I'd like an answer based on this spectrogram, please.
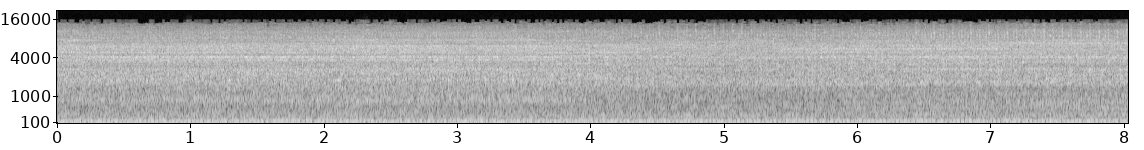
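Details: Jeep Cherokee XJ idling after swapping in refurbished 4-hole injectors to replace cracked ones, no fuel leaks; deep, steady, even rumble with no misses, ticks or stumbles, nicer and quieter idle.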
